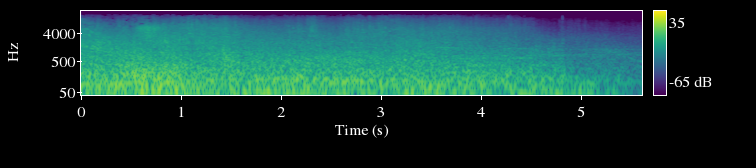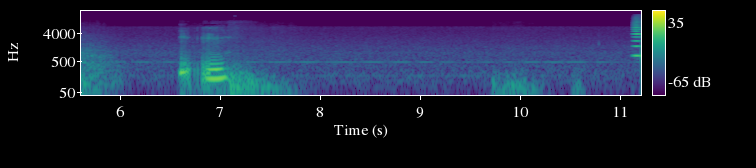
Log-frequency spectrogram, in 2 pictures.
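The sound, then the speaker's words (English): Loud, roaring blast from a missile launch and explosion in a video game, a dense rumble sustained for about six seconds before dying away, followed by a few short, quieter bursts. “so, we will launch a missile, and see what happens next.”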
